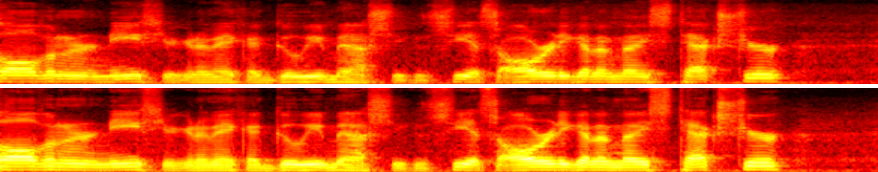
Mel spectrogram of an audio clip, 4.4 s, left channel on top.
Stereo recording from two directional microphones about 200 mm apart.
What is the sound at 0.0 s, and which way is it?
Speech, 60° right (ahead or behind).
